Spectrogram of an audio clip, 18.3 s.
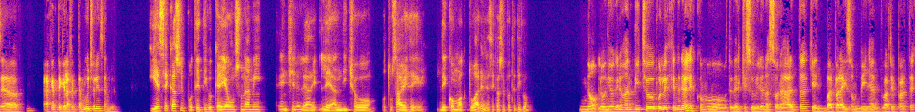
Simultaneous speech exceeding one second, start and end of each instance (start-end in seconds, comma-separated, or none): none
